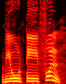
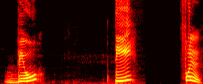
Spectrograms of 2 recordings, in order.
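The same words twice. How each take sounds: First: Said in the usual way. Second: "ब्यूटीफुल" very slow in three beats, ब्यू... टी... फुल; syllable by syllable. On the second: Shown as a demonstration. Teacher shows three syllables for counting, "ब्यूटीफुल" broken into slow separate beats. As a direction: stretch each syllable of "ब्यूटीफुल" with long pauses between. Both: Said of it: "one, टू, three".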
